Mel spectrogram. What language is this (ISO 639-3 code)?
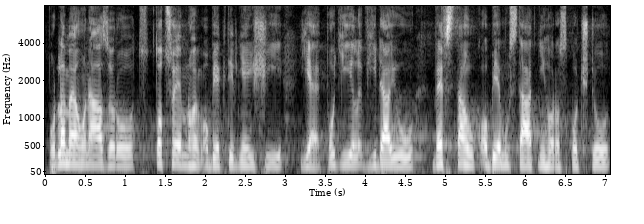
ces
